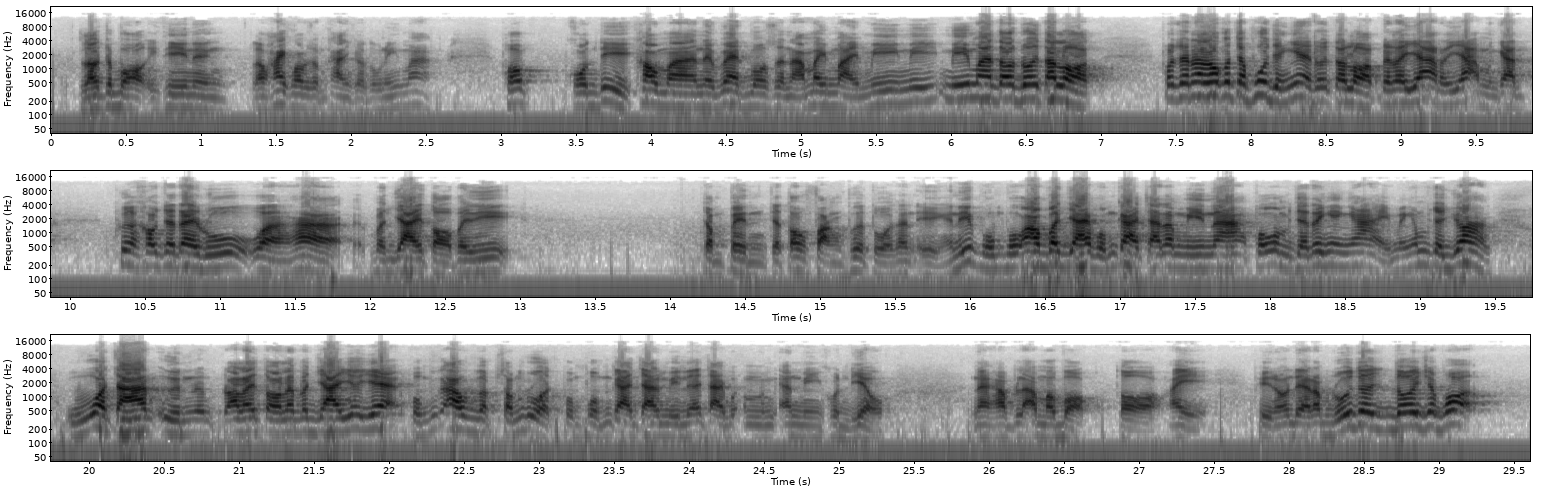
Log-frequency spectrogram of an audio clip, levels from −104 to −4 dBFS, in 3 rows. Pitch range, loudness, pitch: 150-205 Hz, -15 LUFS, 175 Hz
